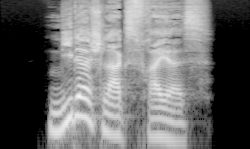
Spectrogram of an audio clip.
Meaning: strong/mixed nominative/accusative neuter singular of niederschlagsfrei
- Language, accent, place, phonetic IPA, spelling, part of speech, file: German, Germany, Berlin, [ˈniːdɐʃlaːksˌfʁaɪ̯əs], niederschlagsfreies, adjective, De-niederschlagsfreies.ogg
